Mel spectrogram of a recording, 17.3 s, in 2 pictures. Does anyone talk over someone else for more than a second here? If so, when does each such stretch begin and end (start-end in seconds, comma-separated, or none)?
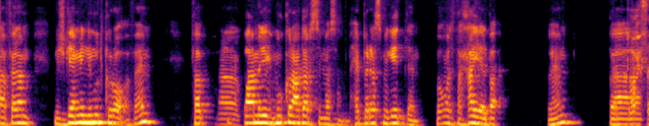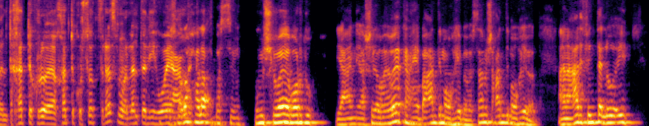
none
